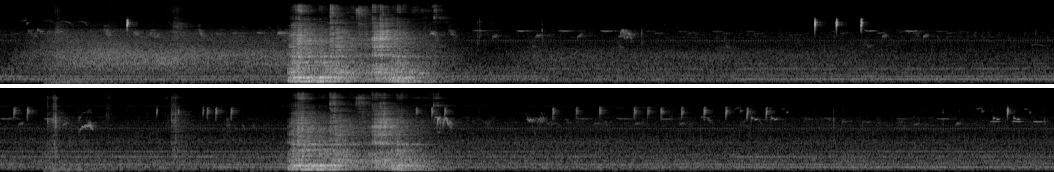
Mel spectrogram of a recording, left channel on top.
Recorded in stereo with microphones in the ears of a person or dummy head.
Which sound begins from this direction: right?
Keys jangling, at 0.4 s.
